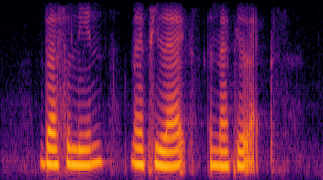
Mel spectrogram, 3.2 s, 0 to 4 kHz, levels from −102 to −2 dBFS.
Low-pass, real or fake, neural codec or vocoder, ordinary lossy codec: 3.6 kHz; real; none; Opus, 24 kbps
